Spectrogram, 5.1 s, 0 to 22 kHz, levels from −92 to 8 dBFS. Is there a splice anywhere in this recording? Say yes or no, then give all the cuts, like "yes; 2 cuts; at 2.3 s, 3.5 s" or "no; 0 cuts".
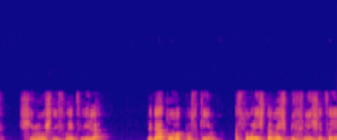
no; 0 cuts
